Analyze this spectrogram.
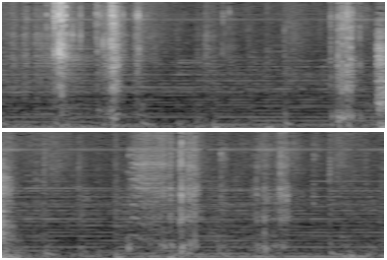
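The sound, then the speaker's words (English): Someone chewing matzah with salt on it, with crisp, brittle crunches in irregular bursts over several seconds, fairly loud against a low steady background hum, and no one talking. “Those are actual chewing sound effects.”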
